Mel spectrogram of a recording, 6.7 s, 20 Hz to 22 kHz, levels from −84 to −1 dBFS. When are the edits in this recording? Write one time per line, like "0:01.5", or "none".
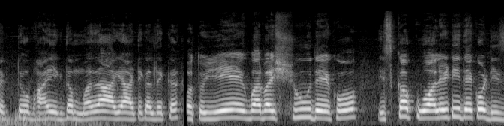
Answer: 0:02.6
